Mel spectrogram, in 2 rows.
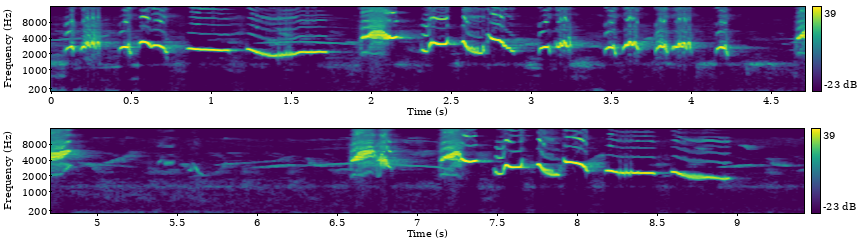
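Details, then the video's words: Oriental magpie-robin (kacer) singing to provoke rival birds: loud, varied whistled phrases with sliding notes and harsh broadband bursts, rapid bursts about 140 per minute, and a steady faint high tone in the background. "memancing emosi Kacer lawan"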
